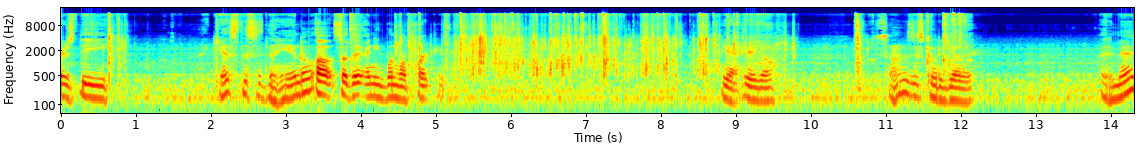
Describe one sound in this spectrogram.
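Small plastic toy parts click and clatter as they are handled.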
